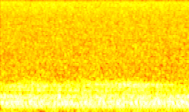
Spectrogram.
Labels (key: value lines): label: anthrophony, boat engine
recorder: HydroMoth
